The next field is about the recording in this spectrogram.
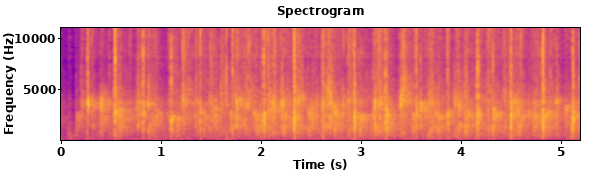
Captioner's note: audience applauding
